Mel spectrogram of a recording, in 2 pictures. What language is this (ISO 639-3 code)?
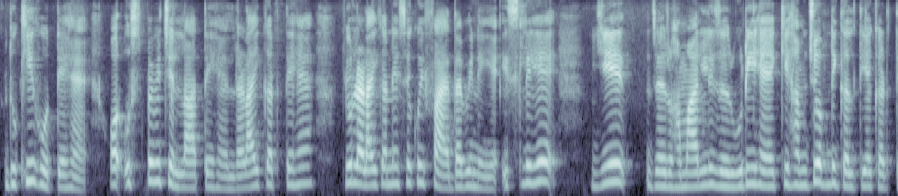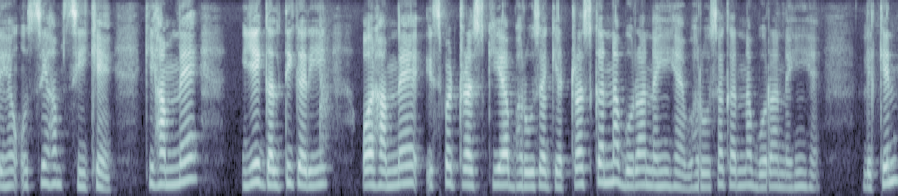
hin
